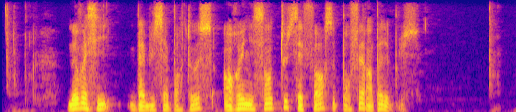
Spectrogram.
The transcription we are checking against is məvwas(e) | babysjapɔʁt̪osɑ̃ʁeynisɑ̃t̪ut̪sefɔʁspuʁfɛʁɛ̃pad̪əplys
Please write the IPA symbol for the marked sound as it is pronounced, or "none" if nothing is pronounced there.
i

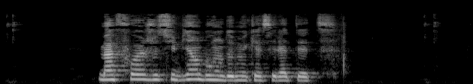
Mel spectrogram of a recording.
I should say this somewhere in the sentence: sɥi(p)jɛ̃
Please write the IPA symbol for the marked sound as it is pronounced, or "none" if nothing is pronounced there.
b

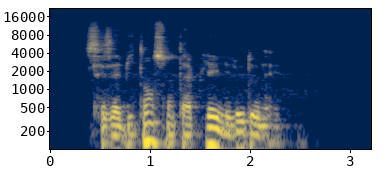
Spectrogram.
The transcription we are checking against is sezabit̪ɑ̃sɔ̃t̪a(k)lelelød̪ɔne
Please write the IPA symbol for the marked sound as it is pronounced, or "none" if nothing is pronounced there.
p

